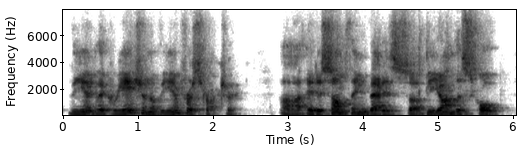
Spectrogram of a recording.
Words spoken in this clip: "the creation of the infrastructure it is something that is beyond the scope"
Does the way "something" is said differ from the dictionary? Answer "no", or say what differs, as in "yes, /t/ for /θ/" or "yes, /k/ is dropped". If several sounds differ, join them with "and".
no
